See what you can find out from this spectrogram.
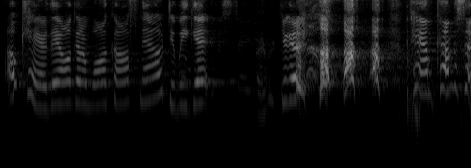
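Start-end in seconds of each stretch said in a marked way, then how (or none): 3.1-4.1 a burst of high flustered laughter. Real, not acted. Host laughing as the kids walk off the stage. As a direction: laugh out, caught off guard.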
